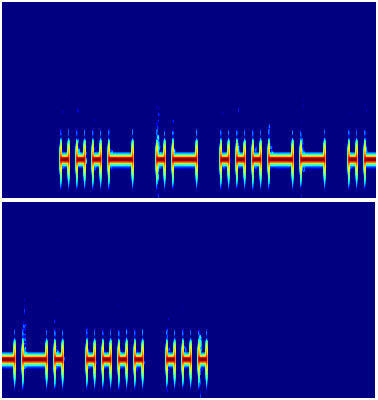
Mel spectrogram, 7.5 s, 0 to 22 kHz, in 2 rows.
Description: Morse code, heard as a keyed tone, about 15 wpm, 700 Hz. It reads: VA3PHS
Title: DXCC-100 Call Signs - 6 Characters - Repeated 3x - 15wpm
